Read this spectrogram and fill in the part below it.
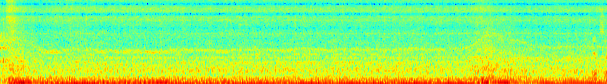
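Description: A Honda Goldwing motorcycle's smooth, carbureted six-cylinder engine with two carburetors runs steadily at close range. A low, even rumble holds throughout, with a brief dip and slight rise near the end.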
